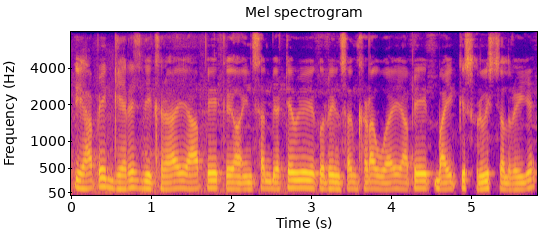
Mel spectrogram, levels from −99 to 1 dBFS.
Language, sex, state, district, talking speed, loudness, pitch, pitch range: Hindi, male, Gujarat, Gandhinagar, 290 wpm, -14 LUFS, 125 Hz, 120-135 Hz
